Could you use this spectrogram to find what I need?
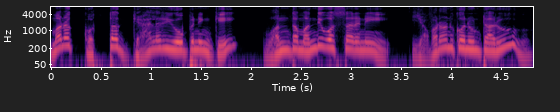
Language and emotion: Telugu, surprised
